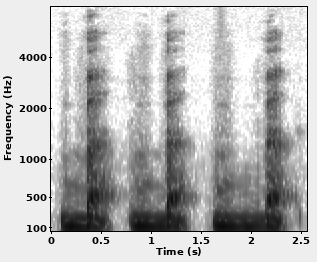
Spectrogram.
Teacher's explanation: even before you open your lips with it your vocal folds are vibrating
